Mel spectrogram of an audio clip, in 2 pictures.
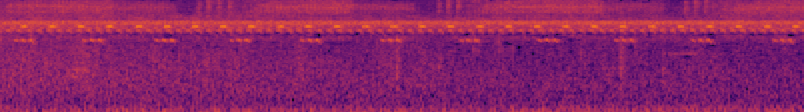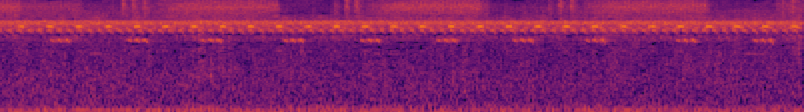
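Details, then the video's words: Crickets in a corn field in autumn before harvest, with wind rustling the corn stalks: a steady high insect trill overhead and regular pulsed chirps about every third of a second, over a broad bed of rustling wind noise. "Corn Field Sound of Wind and Crickets"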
